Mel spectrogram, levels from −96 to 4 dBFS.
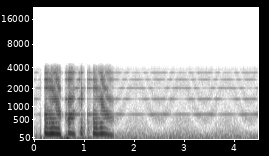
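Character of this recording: a buzz of ramps at a fixed pitch in blocks of 64 samples
phaser sweep stages 8, 1.1 Hz, lowest notch 250–1,300 Hz
G.726

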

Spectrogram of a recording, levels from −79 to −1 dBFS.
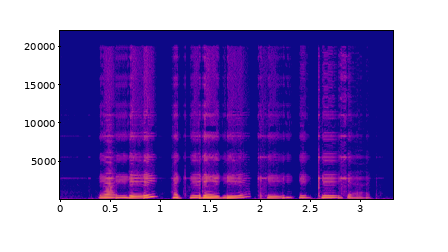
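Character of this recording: a buzz of ramps at a fixed pitch in blocks of 16 samples
tremolo saw down 3.6 Hz, depth 75%
a quantiser's noise floor 12 bits, dither none
Opus

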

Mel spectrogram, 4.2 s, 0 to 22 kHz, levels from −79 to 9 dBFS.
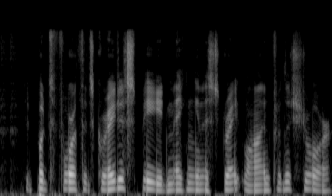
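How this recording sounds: tremolo saw down 8.2 Hz, depth 90%

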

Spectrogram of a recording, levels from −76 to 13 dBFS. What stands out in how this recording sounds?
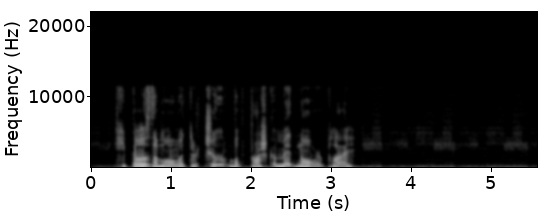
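a quantiser's noise floor 12 bits, dither none
tremolo saw up 1.1 Hz, depth 70%
notches that jump at a steady rate 9.1 Hz 390–2,900 Hz

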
